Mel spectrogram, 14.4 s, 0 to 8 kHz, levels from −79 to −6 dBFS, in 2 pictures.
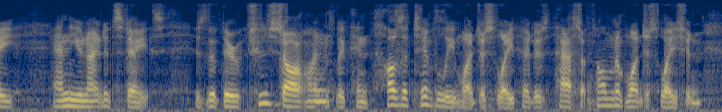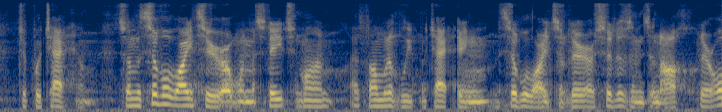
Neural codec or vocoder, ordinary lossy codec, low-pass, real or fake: autoencoder, 22.05 kHz, a latent of 192 numbers a frame, VITS, trained on many speakers; AAC, 32 kbps; 7.2 kHz; fake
